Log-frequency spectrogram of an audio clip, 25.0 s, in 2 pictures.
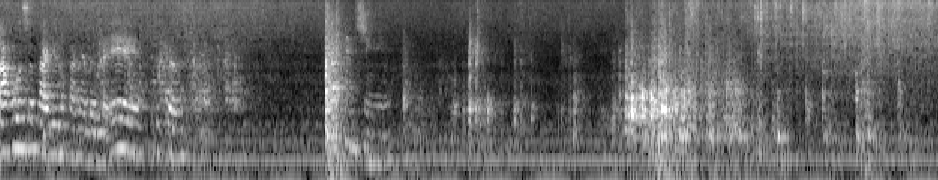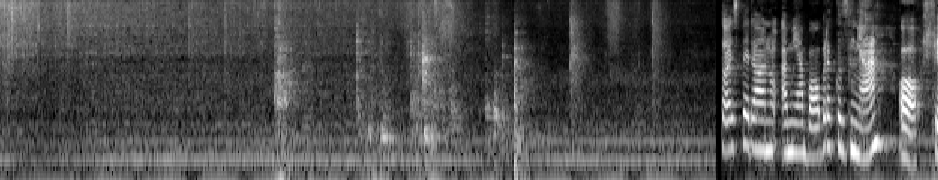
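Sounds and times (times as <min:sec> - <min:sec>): pumpkin sizzling in frying pan: 0:00.0 - 0:19.0.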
